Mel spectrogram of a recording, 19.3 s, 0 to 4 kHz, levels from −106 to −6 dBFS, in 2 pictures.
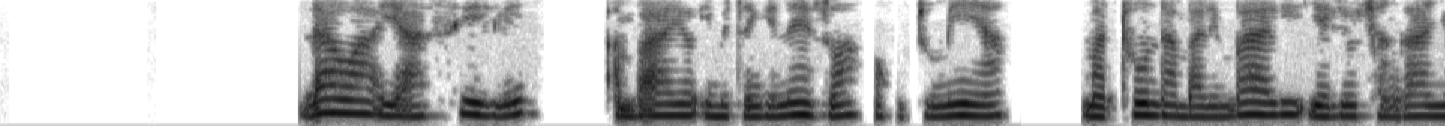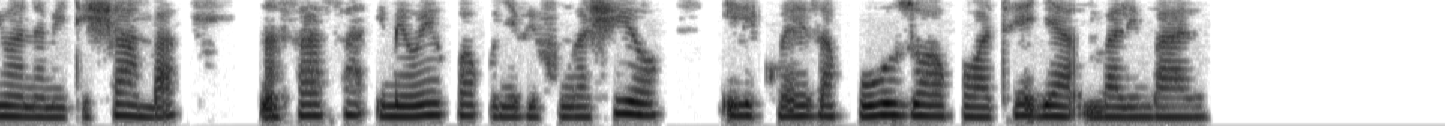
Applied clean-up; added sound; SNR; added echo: none; none; none; none.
